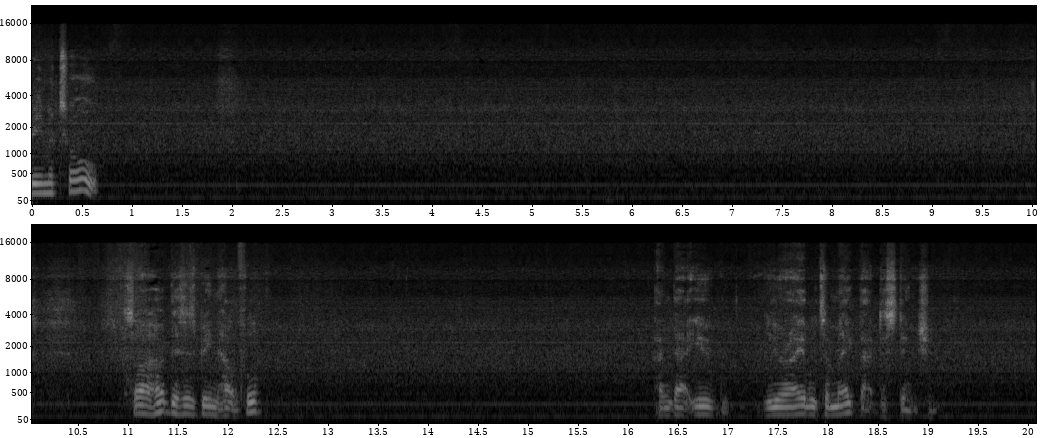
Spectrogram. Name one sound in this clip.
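An elderly man speaks calmly and slowly into a nearby microphone, with long pauses.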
